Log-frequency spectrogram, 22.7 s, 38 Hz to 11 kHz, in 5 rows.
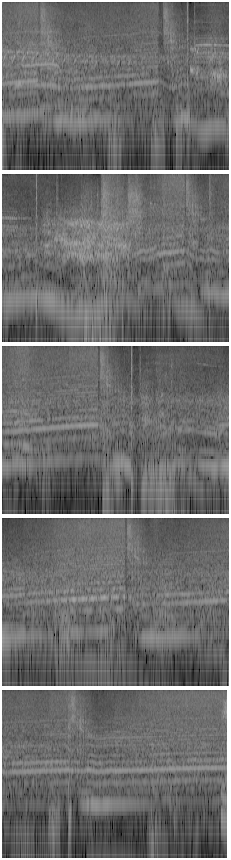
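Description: A car in the video game GTA 5 drives with a rising and falling engine whine that shifts through gears, broken by scraping tire skids and squeals, at steady moderate loudness throughout.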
